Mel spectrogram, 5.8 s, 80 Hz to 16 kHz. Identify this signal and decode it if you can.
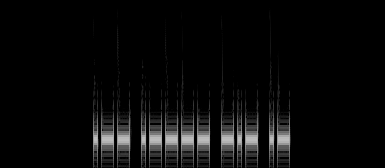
Morse code, heard as a keyed tone, about 20 wpm, 700 Hz. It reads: W1KA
